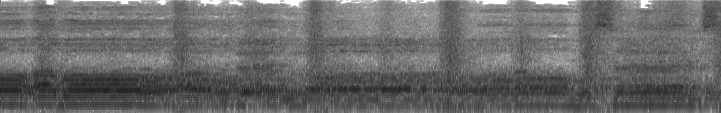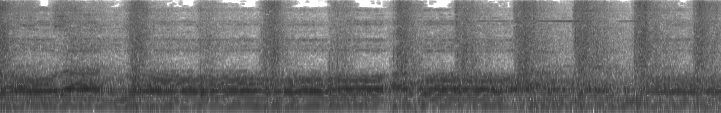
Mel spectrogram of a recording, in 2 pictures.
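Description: Devotional chant invoking Imam Hussain, sung in long held, wavering notes over a regular percussive beat. The beat goes about once a second at first and quickens to about two a second past the middle.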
